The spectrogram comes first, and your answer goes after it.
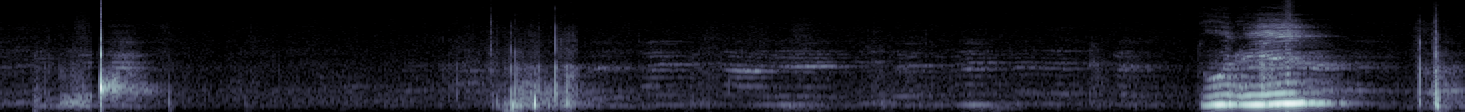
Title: ENDLESS STOMACH GROWLING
